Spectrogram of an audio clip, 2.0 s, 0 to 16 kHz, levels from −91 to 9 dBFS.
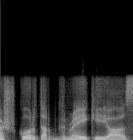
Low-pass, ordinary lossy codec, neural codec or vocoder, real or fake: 7.2 kHz; AAC, 96 kbps; codec, 16 kHz, 0.3 kbps, FocalCodec; fake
